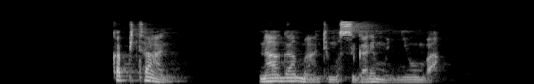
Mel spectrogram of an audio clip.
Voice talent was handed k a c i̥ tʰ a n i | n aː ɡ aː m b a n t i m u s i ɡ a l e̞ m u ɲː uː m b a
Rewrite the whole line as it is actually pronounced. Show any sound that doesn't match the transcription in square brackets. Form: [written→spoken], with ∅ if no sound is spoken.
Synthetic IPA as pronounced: k a [c→p] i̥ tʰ a n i | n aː ɡ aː m b a n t i m u s i ɡ a l e̞ m u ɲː uː m b a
